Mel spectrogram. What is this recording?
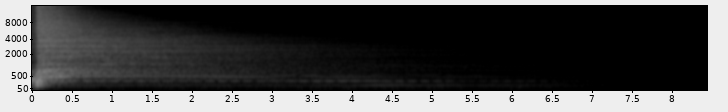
Marching Hand Cymbal Pair Volume 11
This sample is part of a multi-velocity pack recording of a pair of marching hand cymbals clashed together.
crash, percussion, band, cymbals, orchestral, marching, symphonic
